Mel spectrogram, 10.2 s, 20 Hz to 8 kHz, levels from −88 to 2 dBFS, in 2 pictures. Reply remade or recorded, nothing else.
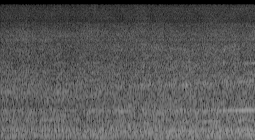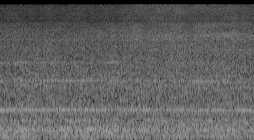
remade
